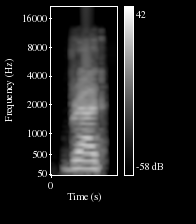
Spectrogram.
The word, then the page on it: brad: Indian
